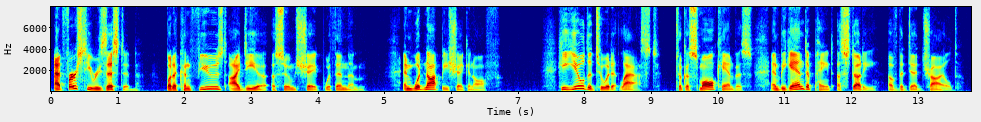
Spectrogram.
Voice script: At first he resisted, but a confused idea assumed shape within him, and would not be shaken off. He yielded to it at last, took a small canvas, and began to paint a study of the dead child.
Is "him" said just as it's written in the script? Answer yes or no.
no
